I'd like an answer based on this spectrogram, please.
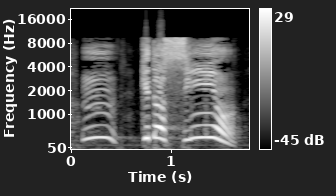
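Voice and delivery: high, slow, savoring hum; drawn-out mock delight at a sweet taste; savoring the sweetness. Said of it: "A gente fala".

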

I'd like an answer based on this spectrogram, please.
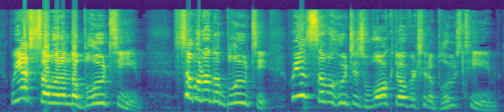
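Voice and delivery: loud, high urgent announcing; excited shout. Real, not acted. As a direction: call it out to everyone. Excited call-out about traitor.

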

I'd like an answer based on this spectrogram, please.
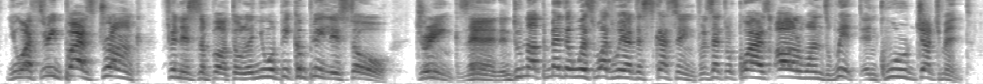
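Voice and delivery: high-pitched condescending character voice; scolding schemer. Acted. Acted Danglars scolding a drunk.

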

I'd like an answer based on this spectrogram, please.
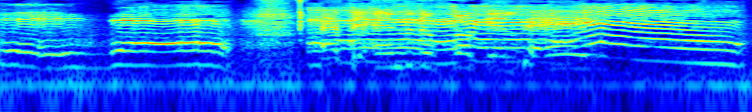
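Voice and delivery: slow, drawn out through tears; pushing words out while crying. Real, not acted. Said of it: "I'm crying because I'm so passionate".

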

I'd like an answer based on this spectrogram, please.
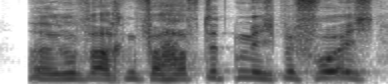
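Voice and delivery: high, plaintive character voice; anxious troll. A narrator's reading. Troll prisoner blames the guards for arresting him, anxious. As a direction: explain yourself in a high voice.

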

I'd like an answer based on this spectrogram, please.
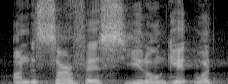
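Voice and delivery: usual speaking voice

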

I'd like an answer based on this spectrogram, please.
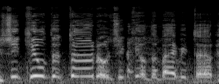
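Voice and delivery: put-on high, wailing child voice; mock kids screaming. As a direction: kids wailing over the turtle, high and shrill-pitched. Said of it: "The kids are screaming".

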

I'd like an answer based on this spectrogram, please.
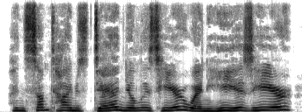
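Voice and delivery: high, loud alarmed accusation; accusatory, frightened high-pitched question; fearful and accusing. A narrator's reading. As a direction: ask it in fear, pointing blame. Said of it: "asked Sophie fearfully and accusingly".

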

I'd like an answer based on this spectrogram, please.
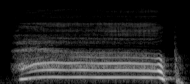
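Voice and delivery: high desperate cry; cry for help. Acted. Chris crying out, stuck in the briars. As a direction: call out in panic. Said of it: "cried Chris".

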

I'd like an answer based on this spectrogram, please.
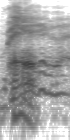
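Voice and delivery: mock baby wail; high, hammed-up sob; imitated crying. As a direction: imitate a bawling newborn.

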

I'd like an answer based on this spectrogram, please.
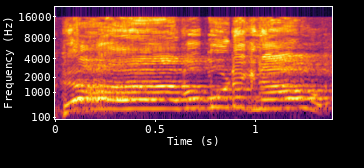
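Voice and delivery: high, loud complaining dad; panicked father fumbling his vest; hammed-up helpless dad; whiny father. Father struggling with life vest.

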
